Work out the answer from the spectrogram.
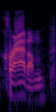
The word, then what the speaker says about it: kratom: And my concern is that's the actual concern of either kratom, which how you pronounce it, or kratom, how the rest of you pronounced it.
